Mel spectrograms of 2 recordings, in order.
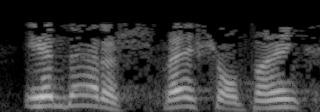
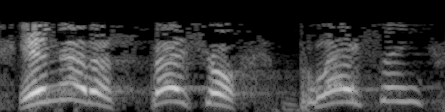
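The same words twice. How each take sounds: First: Said in the usual way. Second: Higher and louder, full of wonder; rising preacher's exclamation. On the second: Acted. Preacher crowns a run of questions, loud and high. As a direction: lift the last one high and loud.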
